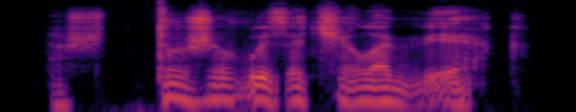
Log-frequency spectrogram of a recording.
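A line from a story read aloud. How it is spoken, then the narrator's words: Hissing. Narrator (Russian): зашипел он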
